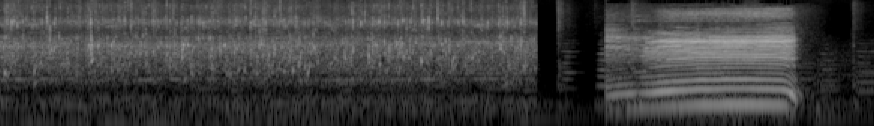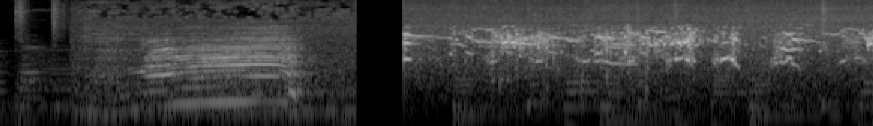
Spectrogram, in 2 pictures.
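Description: A cow mooing twice, a long loud moo followed by a shorter one, after a few seconds of water splashing as a crowd of koi feed at the surface. Near the end, a busy chatter of short, higher animal calls.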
